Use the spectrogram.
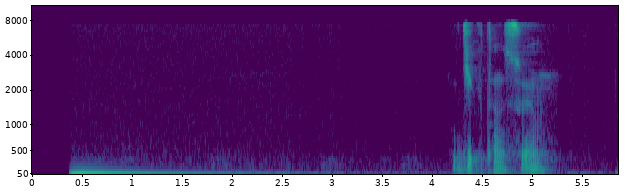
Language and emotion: Russian, neutral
